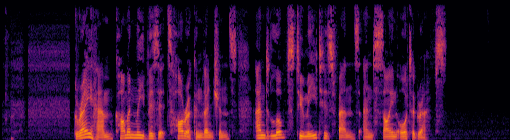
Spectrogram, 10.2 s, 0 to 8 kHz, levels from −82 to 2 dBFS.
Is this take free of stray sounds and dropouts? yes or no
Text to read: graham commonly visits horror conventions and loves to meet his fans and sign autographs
yes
